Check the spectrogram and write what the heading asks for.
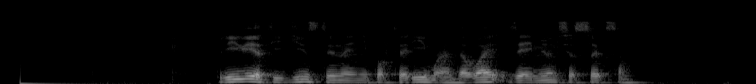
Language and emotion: Russian, neutral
